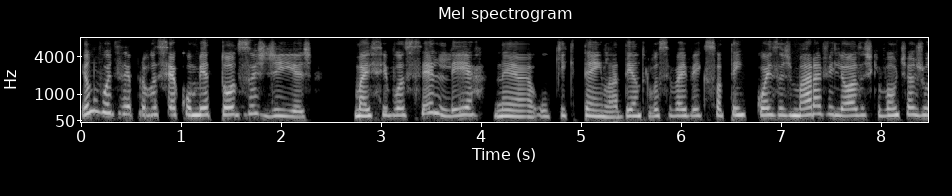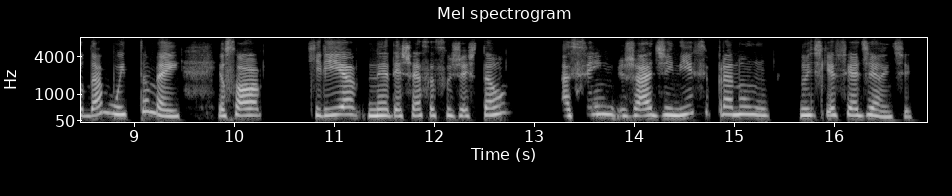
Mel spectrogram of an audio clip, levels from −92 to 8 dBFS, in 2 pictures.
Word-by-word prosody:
Eu 285 +6 +3
não 400 - 0
vou 340 -2 +2
dizer 285 -1 -3
pra 260 - -4
você 260 0 -1
comer 255 0 +5
todos 265 +1 +1
os 300 -2 -5
dias, 210 -3 -3 0.5
mas 225 +1 +5
se 260 - -5
você 250 +6 -2
ler, 255 -1 0 0.2
né, 210 -2 +1
o 205 0 -8
que 235 - -6
que - - -25
tem 220 -3 +1
lá 185 0 -3
dentro, 225 +4 -1
você 225 +1 -5
vai 225 0 0
ver 225 +1 -4
que - - -17
só - - +1
tem 255 0 +3
coisas 255 -1 0
maravilhosas 245 -1 +2
que - - -9
vão 240 +2 +1
te 265 - -5
ajudar 250 +1 -1
muito 280 -5 +2
também. 250 - +2 0.4
Eu 225 - +1
só 240 -1 +5 0.5
queria, 255 +3 +2
né, 230 +1 +6
deixar 225 +1 -2
essa 235 0 -3
sugestão, 240 +5 -1 0.6
assim, 270 +4 -2
já 230 +2 +2
de 250 +2 0
início 275 +8 +2
pra 275 0 0
não 270 -3 +2 0.3
não 245 - +6
esquecer 250 +1 -1
adiante. 220 -6 -1
245 Hz, 180 wpm, -23 LUFS, 225-265 Hz, 0.6 s, né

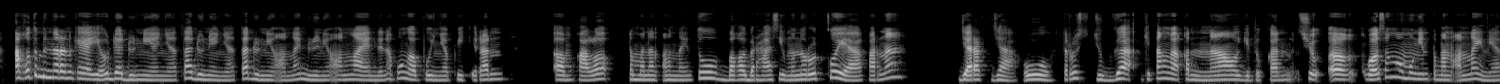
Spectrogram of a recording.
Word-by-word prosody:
aku 300 +3 +7
tuh 400 - +1
beneran 310 -3 +5
kayak, 250 -3 +3
ya - - 0
udah 265 +1 +1
dunia 215 -1 -2
nyata, 200 +9 -1
dunia 220 -4 -2
nyata, 200 +7 -1
dunia 210 -4 -3
online, 225 +5 -4
dunia 205 -1 -4
online. 220 -2 +1
Dan 205 - -4
aku 290 - -5
enggak 220 -1 0
punya 205 -2 -3
pikiran 220 +3 -2 0.5
mmm, 215 -1 +1
kalau 225 +5 +2 0.2
temanan 215 -2 -2
online 205 0 -5
tuh 290 -2 0
bakal 215 +1 0
berhasil. 210 +2 -2
Menurutku 230 +8 -1
ya. 195 -5 +3
Karena 225 +8 +3 0.7
jarak 225 0 +6
jauh, 210 +2 -1
terus 285 +4 -4
juga 220 +5 +3 0.2
kita 250 +3 +2
enggak 240 -4 +2
kenal 215 +1 +2
gitu 195 -1 -8
kan. 195 +2 -3
Su 255 - -1
eee, 230 0 +4
enggak 225 0 +6
usah 335 - -3
ngomongin 270 -6 -1
temen 215 -1 -1
online 225 -1 -1
220 Hz, 180 wpm, -23 LUFS, 210-245 Hz, 0.7 s, aku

